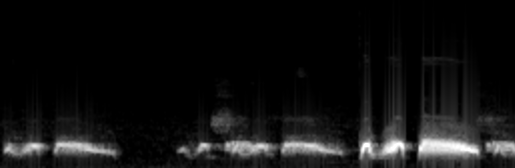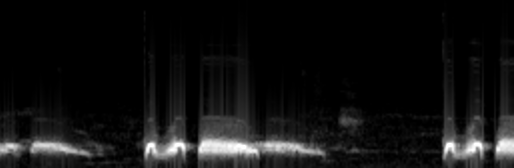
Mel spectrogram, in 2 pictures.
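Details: Spotted dove lure cooing used to train newly caught birds; several low, mellow coo phrases in succession, each ending in a longer, louder drawn-out note.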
